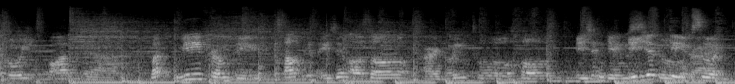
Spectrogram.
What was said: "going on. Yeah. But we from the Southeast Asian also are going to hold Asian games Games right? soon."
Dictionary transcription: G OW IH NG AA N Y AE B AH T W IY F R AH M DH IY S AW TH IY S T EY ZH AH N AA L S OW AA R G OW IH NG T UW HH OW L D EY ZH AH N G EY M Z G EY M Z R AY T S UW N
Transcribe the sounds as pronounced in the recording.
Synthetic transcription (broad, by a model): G OW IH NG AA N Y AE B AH T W IY F R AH M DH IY S AW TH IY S EY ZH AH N AA L S OW AA R G OW IH NG T UW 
